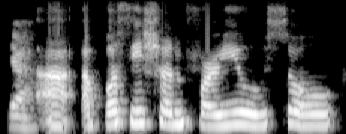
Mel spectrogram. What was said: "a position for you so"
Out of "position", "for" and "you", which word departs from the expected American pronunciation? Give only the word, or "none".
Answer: position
